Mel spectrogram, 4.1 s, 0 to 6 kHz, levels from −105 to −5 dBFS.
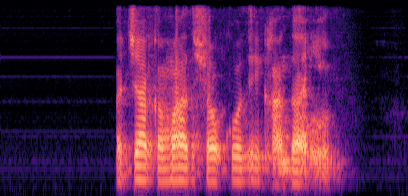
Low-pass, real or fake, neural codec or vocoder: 5.4 kHz; fake; vocoder, 22.05 kHz, 80 mel bands, HiFi-GAN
